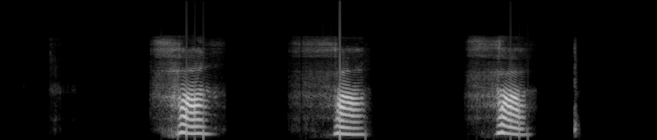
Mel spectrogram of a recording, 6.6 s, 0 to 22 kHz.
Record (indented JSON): {
  "exhalation_length": "6.6 s",
  "exhalation_amplitude": 25195,
  "exhalation_signal_mean_std_ratio": 0.27,
  "survey_phase": "beta (2021-08-13 to 2022-03-07)",
  "age": "18-44",
  "gender": "Female",
  "wearing_mask": "No",
  "symptom_none": true,
  "smoker_status": "Ex-smoker",
  "respiratory_condition_asthma": false,
  "respiratory_condition_other": false,
  "recruitment_source": "REACT",
  "submission_delay": "2 days",
  "covid_test_result": "Negative",
  "covid_test_method": "RT-qPCR"
}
